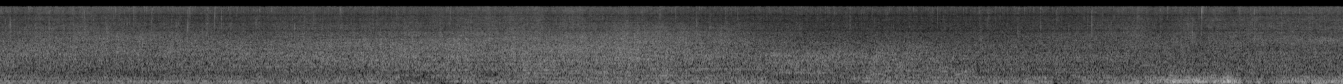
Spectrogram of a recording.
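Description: Heavy rain pouring onto a street and pavement, a steady dense hiss. Near the end a brief low rumble with a thump rises over it.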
